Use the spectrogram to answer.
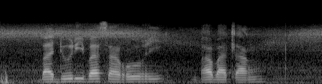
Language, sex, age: Southern Sotho, male, 21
